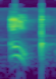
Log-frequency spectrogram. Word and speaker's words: ape: a p a p ape ape e is silent okay now I'm going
